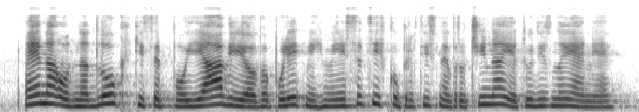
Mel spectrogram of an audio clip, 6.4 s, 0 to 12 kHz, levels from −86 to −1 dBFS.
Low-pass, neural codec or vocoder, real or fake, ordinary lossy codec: 7.2 kHz; codec, 16 kHz, 4 kbps, FunCodec, trained on Chinese and English, 50 frames a second; fake; Opus, 32 kbps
